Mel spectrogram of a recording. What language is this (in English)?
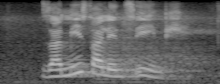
Xhosa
